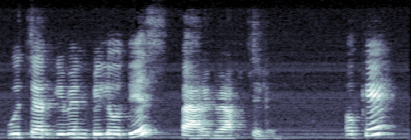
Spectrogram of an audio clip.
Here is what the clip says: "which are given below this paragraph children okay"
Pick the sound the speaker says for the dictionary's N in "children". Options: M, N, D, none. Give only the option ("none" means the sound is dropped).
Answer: none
